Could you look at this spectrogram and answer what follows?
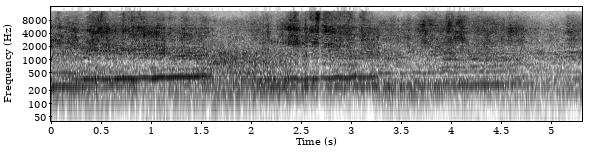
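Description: GT race cars including a Lamborghini and an Audi R8 racing at the Lausitzring, engine notes rising and falling as they pass at moderate distance, a steady mechanical roar with shifting pitch.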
